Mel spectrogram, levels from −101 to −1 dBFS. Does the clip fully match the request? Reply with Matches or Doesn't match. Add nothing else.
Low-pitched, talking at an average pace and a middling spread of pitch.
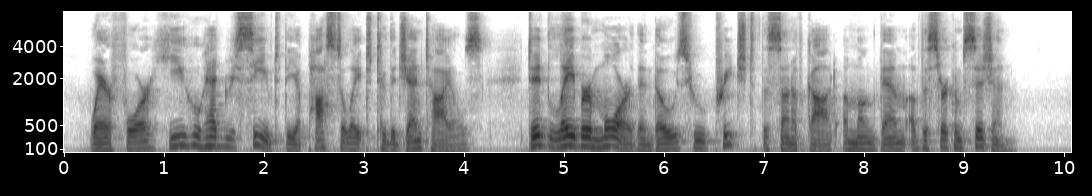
Doesn't match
